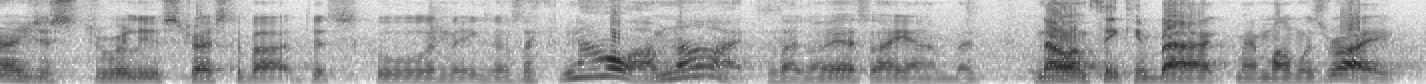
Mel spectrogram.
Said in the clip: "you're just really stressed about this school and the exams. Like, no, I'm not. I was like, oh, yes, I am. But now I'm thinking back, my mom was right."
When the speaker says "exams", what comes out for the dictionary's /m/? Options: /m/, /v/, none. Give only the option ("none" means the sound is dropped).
none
